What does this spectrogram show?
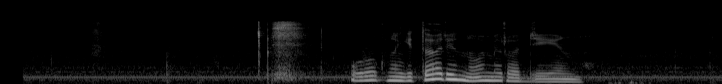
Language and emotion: Russian, sad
